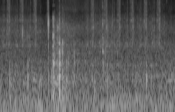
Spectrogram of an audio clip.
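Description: Footsteps of a group of people walking on a paved walkway: a quick, steady patter of shoe steps. A short, sharp sound about half a second in is the loudest moment.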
